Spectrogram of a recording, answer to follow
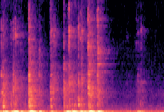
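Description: Typing on a computer keyboard: a quick run of keystrokes that stops about one and a half seconds in.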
